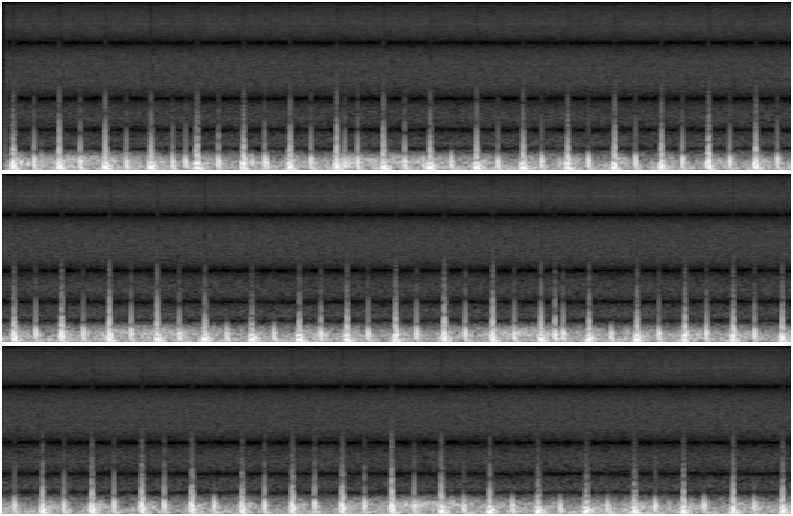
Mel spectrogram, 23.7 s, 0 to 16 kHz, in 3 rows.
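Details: Own fast, pounding, visible heartbeat and pulse with some breath holds: rapid, strong low thumps about 125 a minute over a steady low hum; tachycardia.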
